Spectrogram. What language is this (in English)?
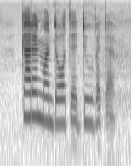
Afrikaans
